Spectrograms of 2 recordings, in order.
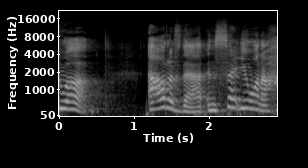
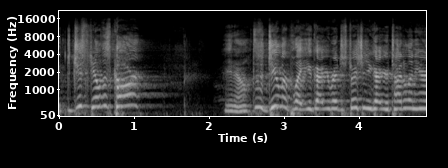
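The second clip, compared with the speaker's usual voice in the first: high, raised mock interrogation; imitated policeman's loud accusation; accusing cop; 4 semitones higher, 4 dB louder than usual. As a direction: fire questions like an irate officer. Accusing cop interrogates her, acted.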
